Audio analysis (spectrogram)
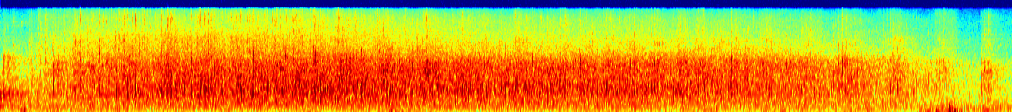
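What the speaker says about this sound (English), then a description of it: "How about a round of applause for NEVA?" An audience at a corporate presentation event breaks into sustained applause, a steady, even wash of many hands clapping for several seconds before it tapers off.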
